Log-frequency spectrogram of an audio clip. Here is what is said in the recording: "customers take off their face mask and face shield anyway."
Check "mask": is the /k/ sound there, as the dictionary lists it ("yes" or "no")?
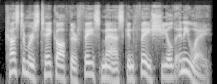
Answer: yes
